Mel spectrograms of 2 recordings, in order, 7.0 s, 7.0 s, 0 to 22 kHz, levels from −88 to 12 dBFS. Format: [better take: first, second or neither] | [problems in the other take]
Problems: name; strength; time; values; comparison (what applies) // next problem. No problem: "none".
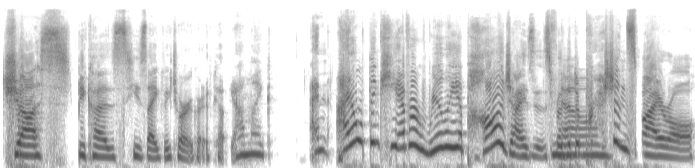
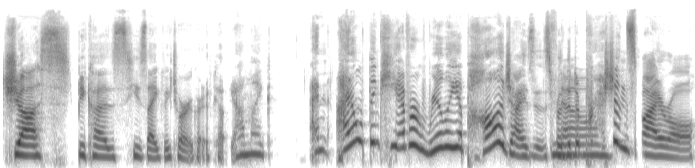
second | distortion; slight; 10 dB below the speech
